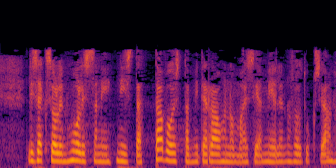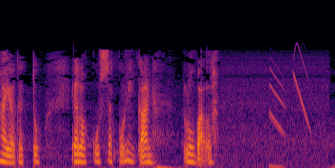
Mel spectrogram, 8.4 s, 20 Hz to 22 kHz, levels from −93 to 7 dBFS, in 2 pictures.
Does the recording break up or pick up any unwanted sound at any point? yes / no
yes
